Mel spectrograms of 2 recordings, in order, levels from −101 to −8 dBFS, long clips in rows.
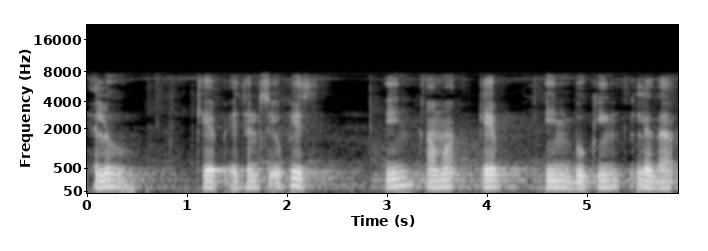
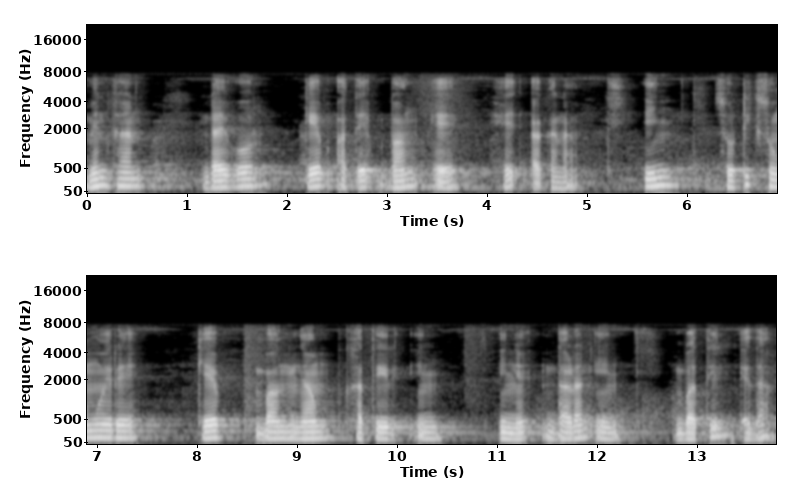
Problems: background conversations at intervals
